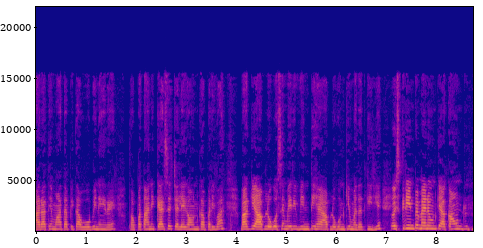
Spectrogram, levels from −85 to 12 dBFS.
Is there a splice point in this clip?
no; 0 cuts

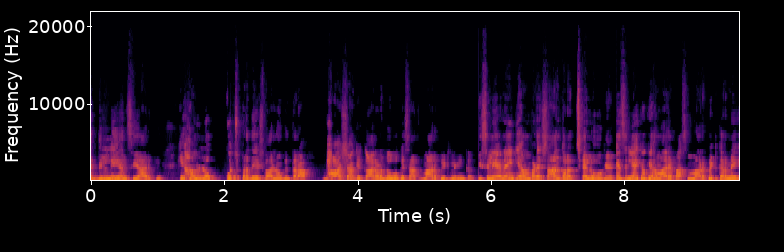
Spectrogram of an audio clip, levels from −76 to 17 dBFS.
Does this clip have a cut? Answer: yes; 2 cuts; at 5.8 s, 7.9 s

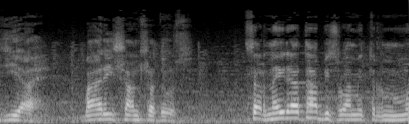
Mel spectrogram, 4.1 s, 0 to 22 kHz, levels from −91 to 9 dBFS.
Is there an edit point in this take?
yes; 1 cut; at 2.5 s

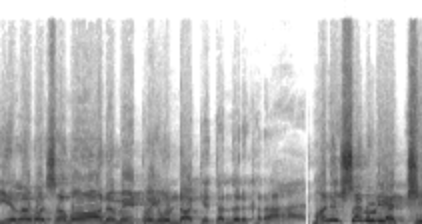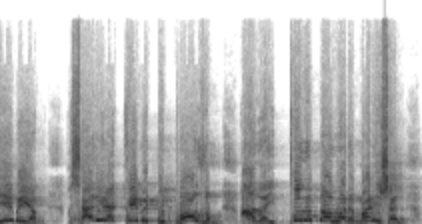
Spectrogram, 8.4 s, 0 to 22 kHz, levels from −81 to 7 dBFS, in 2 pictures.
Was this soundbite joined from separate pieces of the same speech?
yes; 1 cut; at 3.0 s

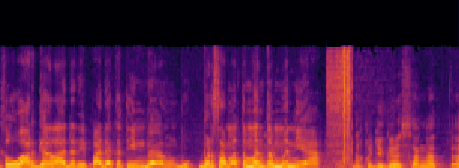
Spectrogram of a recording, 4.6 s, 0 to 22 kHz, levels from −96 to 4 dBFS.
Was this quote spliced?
yes; 1 cut; at 3.5 s

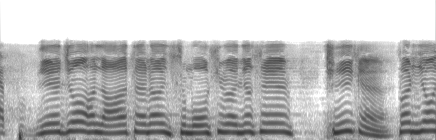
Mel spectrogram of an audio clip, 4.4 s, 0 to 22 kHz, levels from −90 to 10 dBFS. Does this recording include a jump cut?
no; 0 cuts

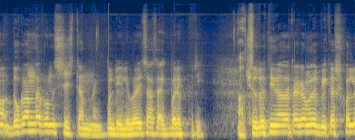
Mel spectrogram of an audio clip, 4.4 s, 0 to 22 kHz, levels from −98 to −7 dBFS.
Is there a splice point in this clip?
yes; 1 cut; at 1.4 s

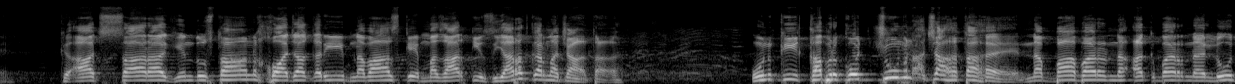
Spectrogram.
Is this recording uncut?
yes; 0 cuts

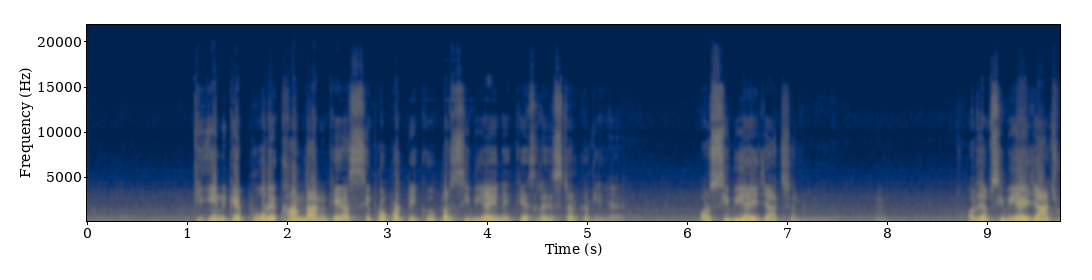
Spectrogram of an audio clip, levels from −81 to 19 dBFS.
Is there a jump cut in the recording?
no; 0 cuts

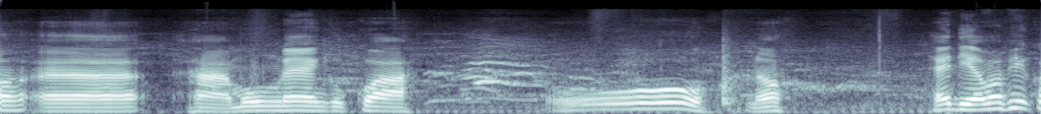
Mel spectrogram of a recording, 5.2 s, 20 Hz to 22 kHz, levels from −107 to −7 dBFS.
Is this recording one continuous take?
yes; 0 cuts

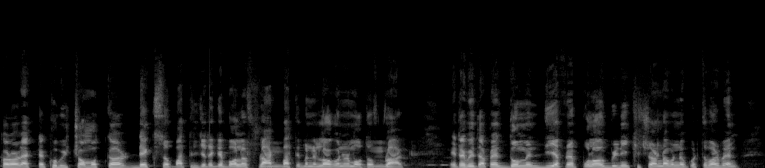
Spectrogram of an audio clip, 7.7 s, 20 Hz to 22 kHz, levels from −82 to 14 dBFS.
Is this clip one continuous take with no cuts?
yes; 0 cuts

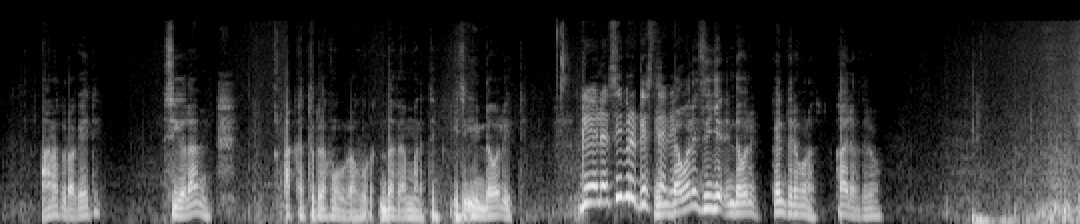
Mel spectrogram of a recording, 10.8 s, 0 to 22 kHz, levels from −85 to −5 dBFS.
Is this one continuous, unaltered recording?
yes; 0 cuts

